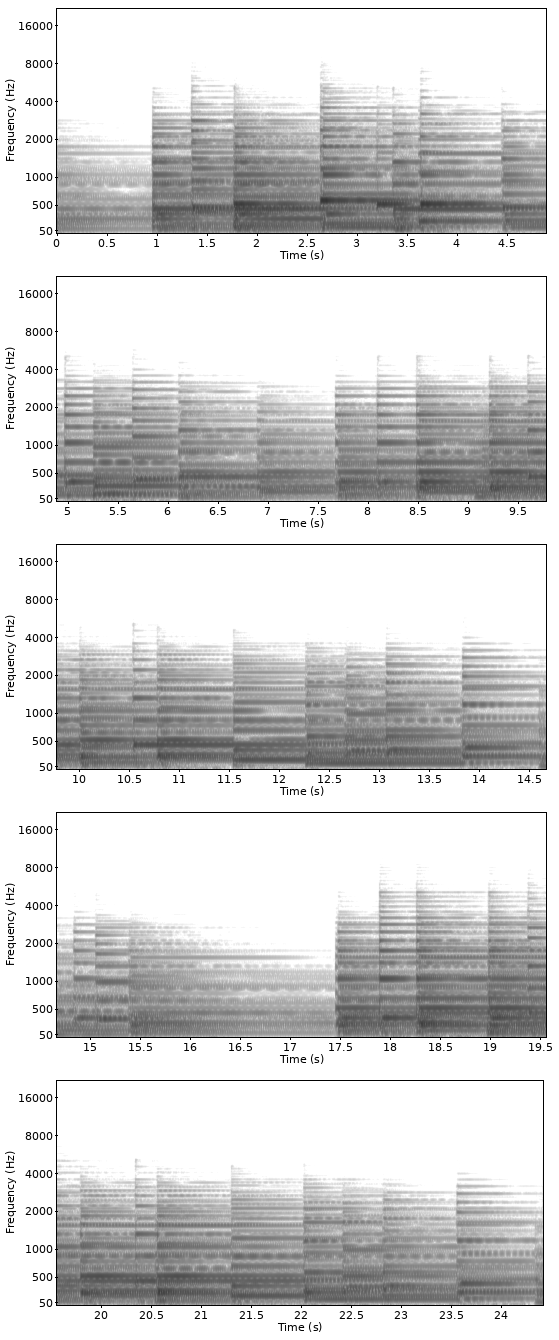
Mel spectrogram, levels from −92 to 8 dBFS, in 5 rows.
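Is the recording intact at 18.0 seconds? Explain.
Yes, the audio is intact at 18.0 seconds, with no dropout, click, distortion or other fault at that moment.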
